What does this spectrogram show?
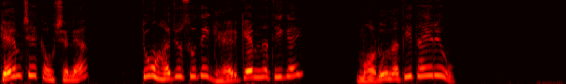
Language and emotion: Gujarati, surprised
